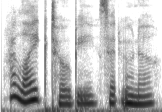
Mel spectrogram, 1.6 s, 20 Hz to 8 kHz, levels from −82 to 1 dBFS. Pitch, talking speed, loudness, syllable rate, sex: 195 Hz, 185 wpm, -15 LUFS, 4.9 syllables/s, female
